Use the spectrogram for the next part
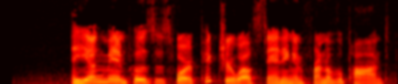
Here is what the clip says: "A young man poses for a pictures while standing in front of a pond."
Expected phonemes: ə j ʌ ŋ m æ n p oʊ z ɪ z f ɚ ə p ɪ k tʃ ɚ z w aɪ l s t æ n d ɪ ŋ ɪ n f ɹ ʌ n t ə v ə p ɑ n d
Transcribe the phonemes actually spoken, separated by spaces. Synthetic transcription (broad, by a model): ə j ʌ ŋ m æ n p oʊ z ɪ z f ɚ ə p ɪ k tʃ ɚ w aɪ l s t æ n d ɪ ŋ ɪ n f ɹ ʌ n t ə v ə p ɑ n d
